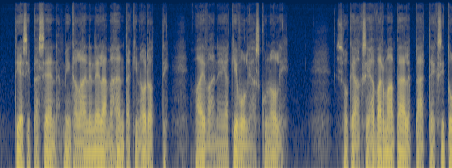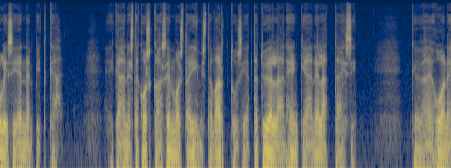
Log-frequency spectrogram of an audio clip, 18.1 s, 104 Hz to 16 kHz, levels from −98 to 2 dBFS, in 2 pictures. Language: Finnish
